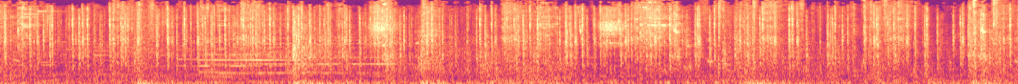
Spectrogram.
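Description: Swords clash and clang in a battle.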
